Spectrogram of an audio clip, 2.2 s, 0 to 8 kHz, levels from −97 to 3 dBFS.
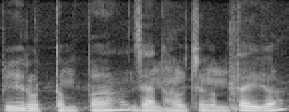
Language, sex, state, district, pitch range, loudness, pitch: Wancho, male, Arunachal Pradesh, Longding, 135-150 Hz, -16 LUFS, 140 Hz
